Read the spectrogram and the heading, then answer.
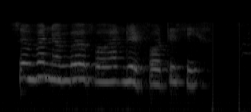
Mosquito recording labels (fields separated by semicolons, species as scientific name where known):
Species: no mosquito; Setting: cup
